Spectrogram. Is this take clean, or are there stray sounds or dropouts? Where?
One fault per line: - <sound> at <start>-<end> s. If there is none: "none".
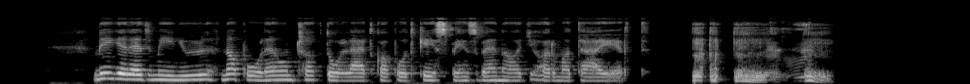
- throat clearing at 6.9-8.4 s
